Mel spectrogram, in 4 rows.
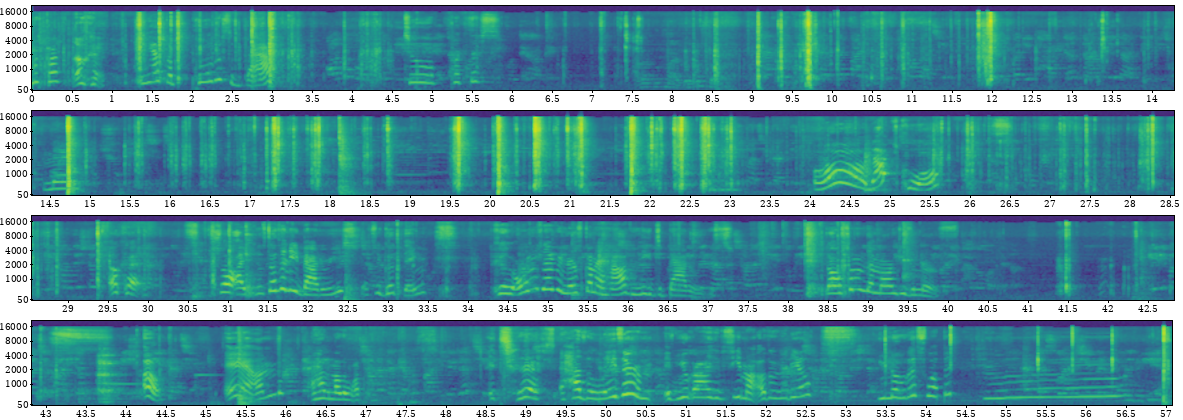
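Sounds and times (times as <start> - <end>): toy blaster plastic clicks: 19.5 - 23.1.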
